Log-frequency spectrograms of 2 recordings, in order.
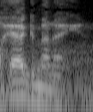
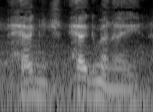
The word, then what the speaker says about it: hegemony: It's geopolitical, what you call hegemony. H-E-G-E-M-O-N-Y, I think is how you spell that. It basically means control. When you have hegemony, or hegemony, but some people pronounce it with the H silent. Hegemony, geopolitical hegemony.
